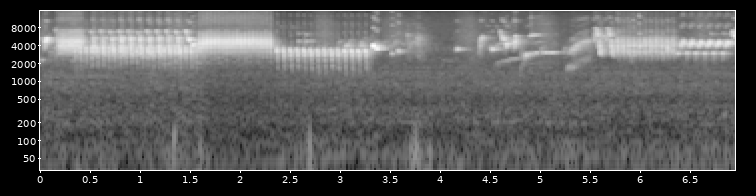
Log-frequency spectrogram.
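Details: Morning training session of a house finch and canary hybrid, singing a fast rattling trill that breaks into sweeping whistled slurs and chirps, then resumes a quick repeated trill; high-pitched throughout with little background.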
